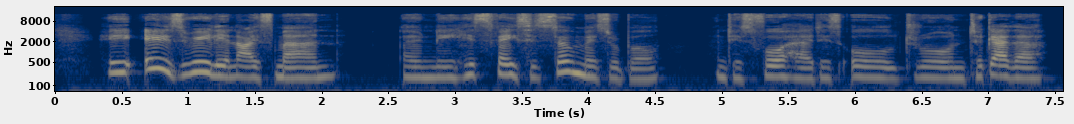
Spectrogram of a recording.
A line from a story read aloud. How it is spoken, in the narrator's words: said Mary solemnly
